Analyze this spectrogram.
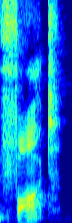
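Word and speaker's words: Pfaadt: I mean, this poor young man, I've been purposely mispronouncing his last name all year. But Brandon Fought. – You got it. – That's it.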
